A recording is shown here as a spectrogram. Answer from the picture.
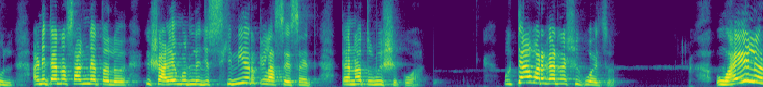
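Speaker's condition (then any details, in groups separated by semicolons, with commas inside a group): No condition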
